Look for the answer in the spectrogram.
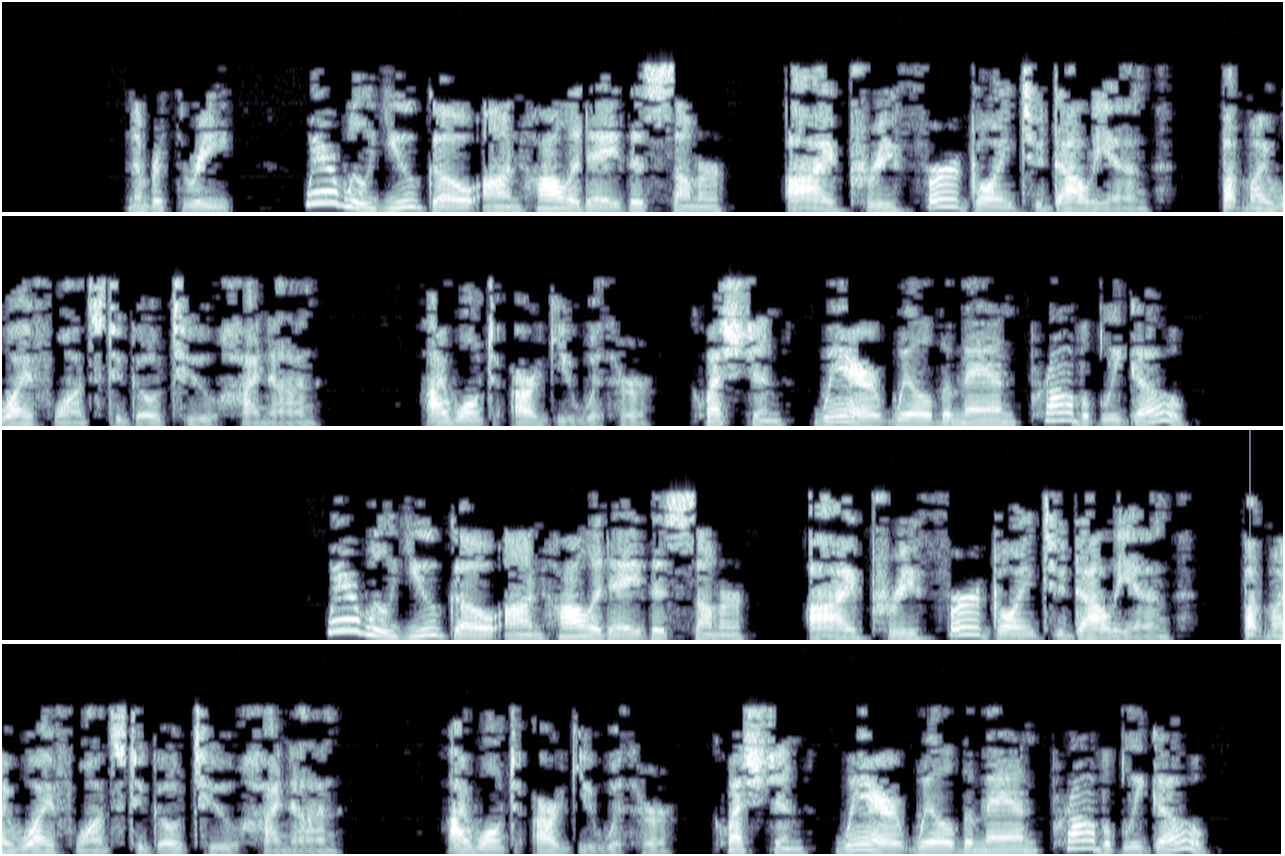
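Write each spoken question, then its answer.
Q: where will the man probably go?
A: Hainan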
